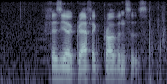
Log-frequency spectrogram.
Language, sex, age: English, male, 21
